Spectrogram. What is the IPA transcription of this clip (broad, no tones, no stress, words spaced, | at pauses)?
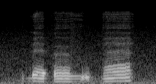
ɓɛʔœvṵ bæ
